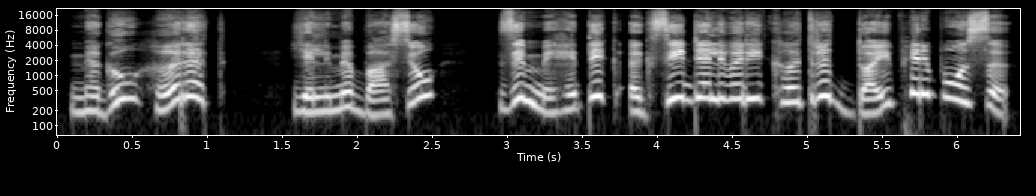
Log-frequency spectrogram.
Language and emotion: Kashmiri, surprised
